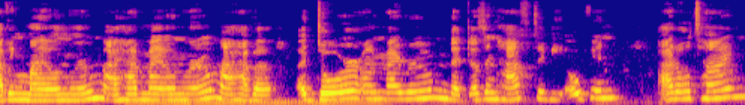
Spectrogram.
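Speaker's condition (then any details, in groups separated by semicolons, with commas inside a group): Cerebral palsy; quadriplegic; 28 years old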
